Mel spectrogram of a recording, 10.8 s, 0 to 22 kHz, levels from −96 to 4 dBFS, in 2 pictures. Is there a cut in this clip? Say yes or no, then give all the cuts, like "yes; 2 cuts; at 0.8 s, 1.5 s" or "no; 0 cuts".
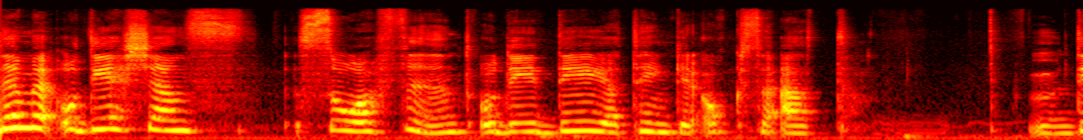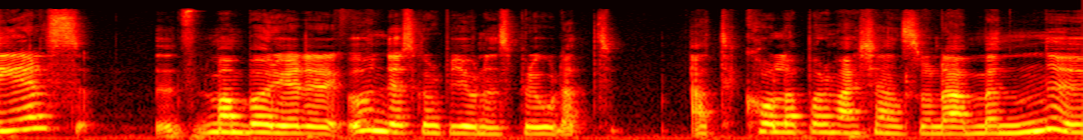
no; 0 cuts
